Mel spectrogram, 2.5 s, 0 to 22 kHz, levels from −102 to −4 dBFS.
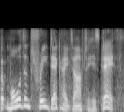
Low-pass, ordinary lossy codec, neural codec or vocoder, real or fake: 7.2 kHz; AAC, 48 kbps; codec, 16 kHz, 0.8 kbps, ZipCodec; fake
